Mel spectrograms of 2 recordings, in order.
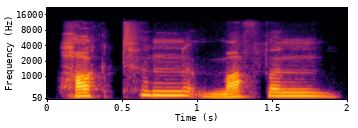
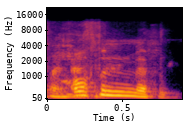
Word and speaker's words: Houghton Mifflin: the way there yeah it's Houghton Mifflin okay uh the best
